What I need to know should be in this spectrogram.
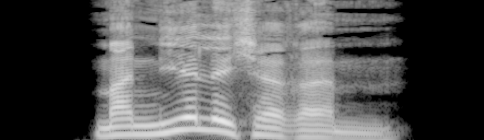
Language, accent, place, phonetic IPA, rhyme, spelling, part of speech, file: German, Germany, Berlin, [maˈniːɐ̯lɪçəʁəm], -iːɐ̯lɪçəʁəm, manierlicherem, adjective, De-manierlicherem.ogg
- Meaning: strong dative masculine/neuter singular comparative degree of manierlich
